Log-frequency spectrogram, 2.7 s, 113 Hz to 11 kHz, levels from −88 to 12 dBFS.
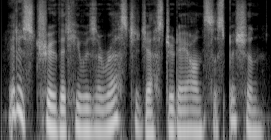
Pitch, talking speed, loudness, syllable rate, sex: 170 Hz, 220 wpm, -18 LUFS, 6.3 syllables/s, female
